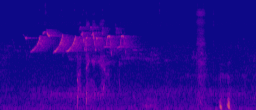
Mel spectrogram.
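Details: A July morning in the Adirondacks: an Indigo Bunting singing over a semi-open area gives a two-second run of high, sweet notes in quick doubled pairs that slide down and up; a click and two soft low thumps follow.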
